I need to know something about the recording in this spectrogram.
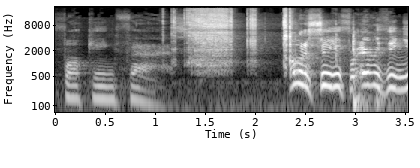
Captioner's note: sound of scotch tape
